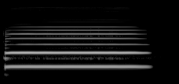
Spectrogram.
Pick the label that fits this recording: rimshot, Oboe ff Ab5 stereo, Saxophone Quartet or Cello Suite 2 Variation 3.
Oboe ff Ab5 stereo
